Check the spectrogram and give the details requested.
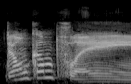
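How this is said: It is said in a gentle tone.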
